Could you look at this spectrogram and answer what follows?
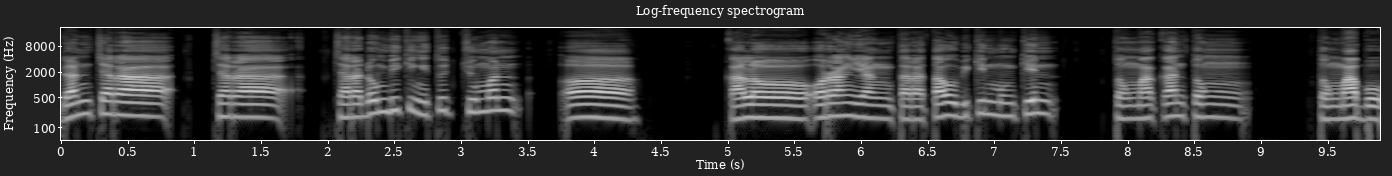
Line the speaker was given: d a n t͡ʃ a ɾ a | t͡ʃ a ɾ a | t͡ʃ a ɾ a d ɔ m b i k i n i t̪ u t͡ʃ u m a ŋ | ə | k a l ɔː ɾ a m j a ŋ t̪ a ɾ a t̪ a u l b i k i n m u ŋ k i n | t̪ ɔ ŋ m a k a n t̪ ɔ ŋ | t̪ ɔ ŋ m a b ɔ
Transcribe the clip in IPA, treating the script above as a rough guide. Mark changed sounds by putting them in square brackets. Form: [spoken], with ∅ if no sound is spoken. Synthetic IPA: d a n t͡ʃ a ɾ a | t͡ʃ a ɾ a | t͡ʃ a ɾ a d ɔ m b i k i [ŋ] i t̪ u t͡ʃ u m a [n] | ə | k a l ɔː ɾ a [ŋ] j a ŋ t̪ a ɾ a t̪ a u [∅] b i k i n m u ŋ k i n | t̪ ɔ ŋ m a k a n t̪ ɔ ŋ | t̪ ɔ ŋ m a b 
